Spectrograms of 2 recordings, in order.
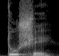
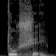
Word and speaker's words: toucher: Toucher. Okay, remember you combine this O and U, you get the sound OU, and then C and H, sh. Toucher.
